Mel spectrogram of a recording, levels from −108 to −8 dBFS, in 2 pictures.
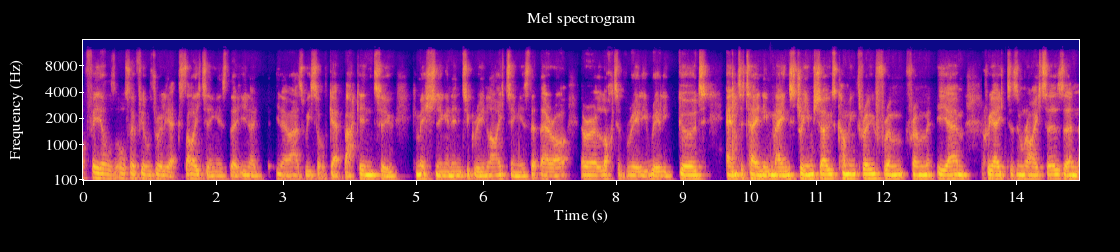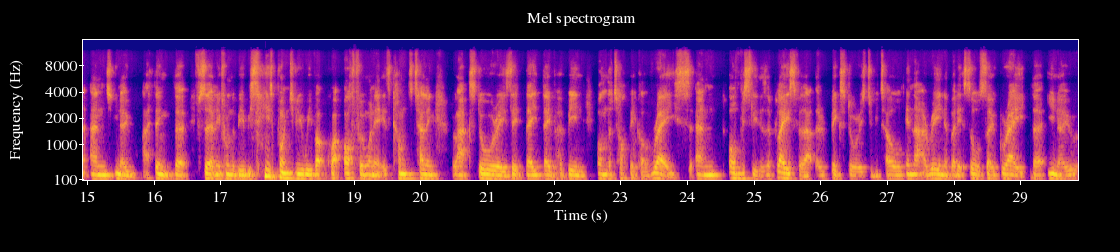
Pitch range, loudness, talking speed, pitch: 110-130 Hz, -21 LUFS, 215 wpm, 115 Hz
